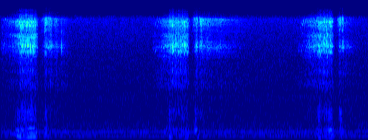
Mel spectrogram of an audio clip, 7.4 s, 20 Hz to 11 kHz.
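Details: Pitbull dog snoring while asleep: rattling snores at about 20 breaths a minute against a steady room hum.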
